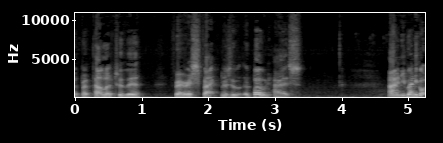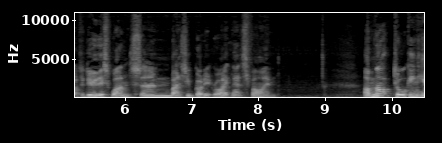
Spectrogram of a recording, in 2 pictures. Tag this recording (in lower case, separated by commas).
speech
